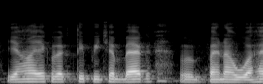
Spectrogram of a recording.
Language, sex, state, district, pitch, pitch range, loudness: Hindi, male, Jharkhand, Garhwa, 120 Hz, 115-130 Hz, -17 LUFS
